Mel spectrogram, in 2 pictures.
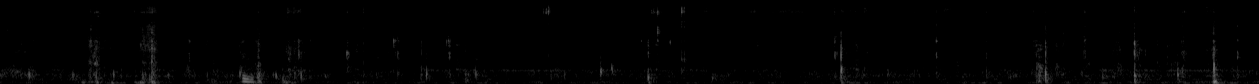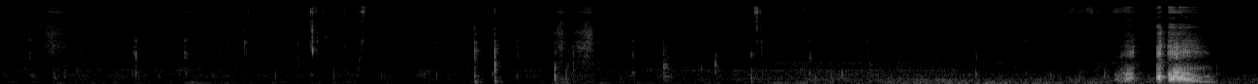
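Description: Close-miked chewing of a crisp fried pakora: wet mouth sounds with many small crunches and clicks throughout. A louder, brief burst of noise comes near the end.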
